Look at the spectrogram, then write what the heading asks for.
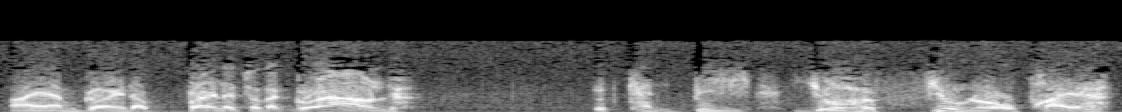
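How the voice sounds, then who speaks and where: An actor playing an embittered, haunted old painter, narrating gravely and deliberately in a radio mystery drama. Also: male voice, medium pitch, expressive, background noise. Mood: cold, vengeful. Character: embittered, haunted old painter telling his tragic past. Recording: muffled vintage radio recording, loud music.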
